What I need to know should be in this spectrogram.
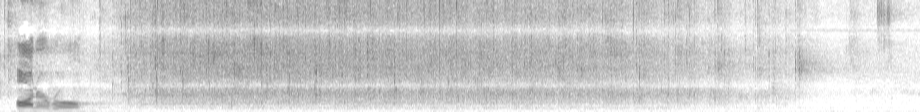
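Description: An audience claps and cheers.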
